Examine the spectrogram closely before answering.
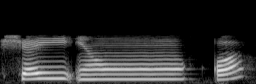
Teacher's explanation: په یا سکون دی دا حروف لین دی نرم به وایو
